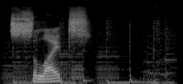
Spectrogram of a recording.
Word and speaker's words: sleight: We'll say sleight. Is that how you spell it? Sleight of hand? Let me double check this real quick. It's like slate is how you pronounce it, or how you spell it.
